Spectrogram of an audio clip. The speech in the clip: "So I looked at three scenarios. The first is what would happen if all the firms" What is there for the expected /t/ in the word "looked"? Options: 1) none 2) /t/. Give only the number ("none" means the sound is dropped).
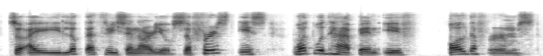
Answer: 2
